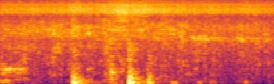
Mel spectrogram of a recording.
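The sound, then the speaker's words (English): Hot oil sputtering in a pan as burgers cook, a steady bright sizzle with scattered sharp pops and crackles, alone with no voices. “Try to get them. Hopefully the oil will stop sputtering a little.”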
